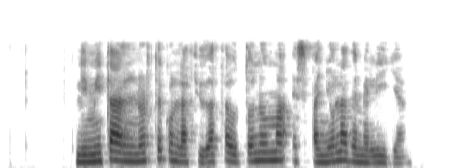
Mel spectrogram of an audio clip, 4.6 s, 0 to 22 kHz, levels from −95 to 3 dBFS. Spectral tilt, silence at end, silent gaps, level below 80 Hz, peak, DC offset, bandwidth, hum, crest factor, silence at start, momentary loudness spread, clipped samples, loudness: -5.5 dB/octave; 0.55 s; none; -64 dBFS; -6 dBFS; under 0.1%; 8.2 kHz; none; 22 dB; 0.75 s; 11 LU; under 0.1%; -27 LUFS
